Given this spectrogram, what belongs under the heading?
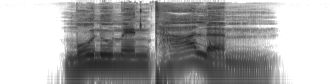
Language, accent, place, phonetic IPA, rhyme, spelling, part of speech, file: German, Germany, Berlin, [monumɛnˈtaːləm], -aːləm, monumentalem, adjective, De-monumentalem.ogg
- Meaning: strong dative masculine/neuter singular of monumental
